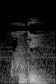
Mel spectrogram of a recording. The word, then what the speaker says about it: 구리: 새벽을 밝혀올 검을 여자인데 국호로 할 때는 리로 발음합니다. 구리, 꼬리, 까오리 할 때 리자로 항상 끝나거든요.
